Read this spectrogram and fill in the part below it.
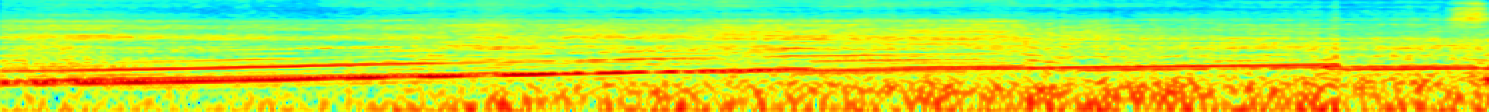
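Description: Motorcycle carrying two riders accelerating through the acceleration zone of the COTA race track: a loud, close, continuous engine note rising steadily in pitch, with a brief dip near the end as it shifts.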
